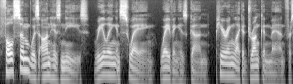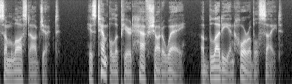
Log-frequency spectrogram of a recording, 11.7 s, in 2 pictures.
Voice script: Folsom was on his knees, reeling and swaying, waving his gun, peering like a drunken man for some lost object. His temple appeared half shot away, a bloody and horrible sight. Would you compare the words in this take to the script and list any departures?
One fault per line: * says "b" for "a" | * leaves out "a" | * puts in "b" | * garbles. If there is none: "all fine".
all fine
